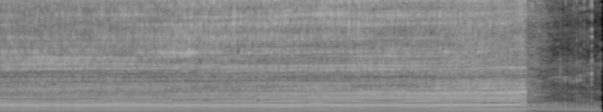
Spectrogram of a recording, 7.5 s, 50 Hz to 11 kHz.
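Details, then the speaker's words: Modified Chinese 62cc chainsaw, highly modified cylinder, held wide open: screams at a high steady pitch with no burble, then drops off when killed; running slightly lean on the high needle, richened afterward. "So I killed this, it ran just a little bit too lean, so I put more in the high, and just to see, does it more fuel or less fuel, because it's a highly modified cylinder, so Who knows what it wants, really."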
